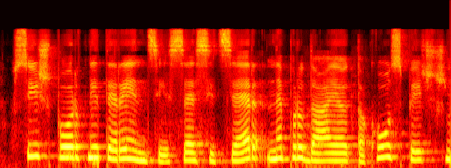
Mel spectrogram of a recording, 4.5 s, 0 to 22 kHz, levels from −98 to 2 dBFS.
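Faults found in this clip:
Speech, throughout: rough hissy halo, smeared underwater tone, nothing above 10.6 kHz. Likely Nellymoser compression, Flash's Asao mic codec, consistent with about 44 kbps. Fixed two bits per sample in short blocks. Starved bands replaced by noise fill, hence hiss.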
